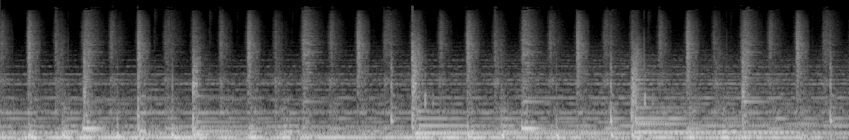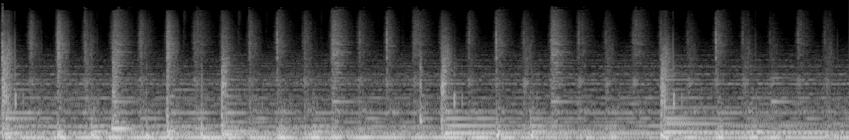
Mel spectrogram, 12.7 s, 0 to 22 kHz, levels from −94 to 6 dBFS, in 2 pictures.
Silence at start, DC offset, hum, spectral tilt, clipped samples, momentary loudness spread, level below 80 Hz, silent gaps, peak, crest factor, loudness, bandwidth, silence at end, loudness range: 0 s; under 0.1%; none; -7 dB/octave; under 0.1%; 5 LU; -26 dBFS; none; -4 dBFS; 14 dB; -19 LUFS; 12 kHz; 0 s; 1 LU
